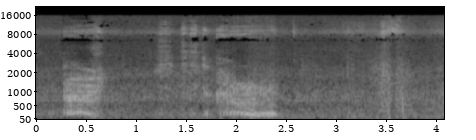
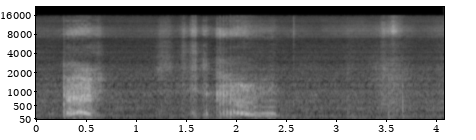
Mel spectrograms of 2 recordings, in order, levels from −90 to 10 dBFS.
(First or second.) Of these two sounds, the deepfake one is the second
